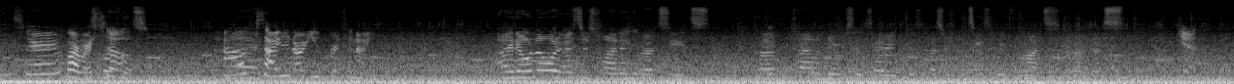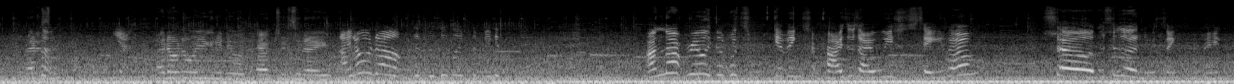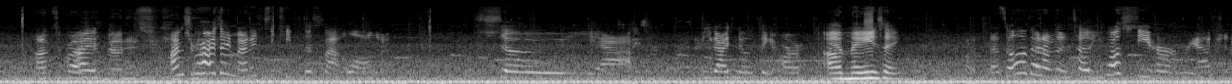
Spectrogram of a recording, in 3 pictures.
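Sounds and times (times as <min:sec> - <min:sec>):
van road and engine rumble: 0:00.0 - 0:37.0
voices: 0:00.0 - 0:37.0.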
